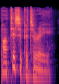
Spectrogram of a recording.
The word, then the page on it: participatory: British English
